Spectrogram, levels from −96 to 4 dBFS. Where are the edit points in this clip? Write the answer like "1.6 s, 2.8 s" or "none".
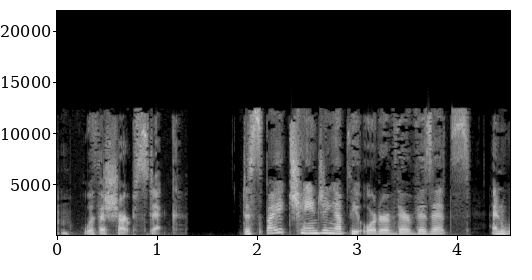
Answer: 1.8 s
